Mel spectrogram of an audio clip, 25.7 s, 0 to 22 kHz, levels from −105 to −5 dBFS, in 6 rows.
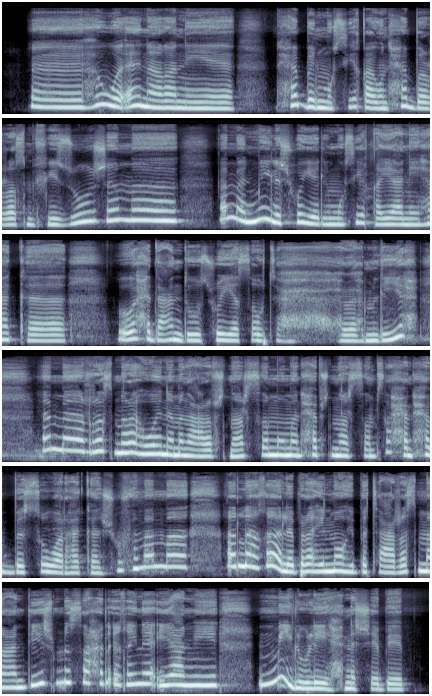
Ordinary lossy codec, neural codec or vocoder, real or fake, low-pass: none; none; real; 19.8 kHz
